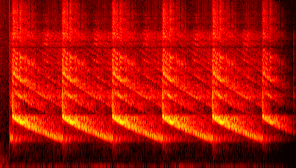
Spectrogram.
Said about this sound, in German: Wir haben bei uns verschiedene Alarmtöne und äh, quasi hast du dich bei uns reingeschlichen und einen davon mal aufgenommen.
